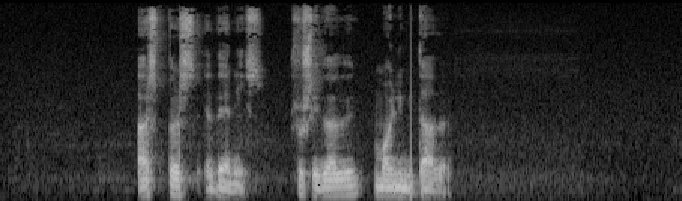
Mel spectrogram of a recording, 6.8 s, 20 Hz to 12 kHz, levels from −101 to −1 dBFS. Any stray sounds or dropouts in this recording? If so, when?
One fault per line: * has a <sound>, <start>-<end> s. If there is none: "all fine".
all fine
